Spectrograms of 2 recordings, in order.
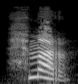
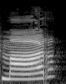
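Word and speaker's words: حمر: Il ne faut pas prolonger le A. Parce que si tu dis hmar, là, c'est une insulte, ça veut dire l'âne.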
